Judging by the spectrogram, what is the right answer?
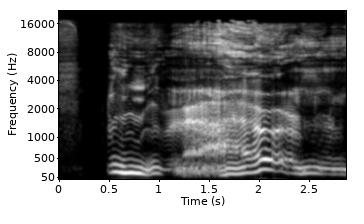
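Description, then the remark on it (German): A voice imitates the yawn of Mo, a little bear, made tired by grey November days: a loud, drawn-out groaning vocal that starts low, swells, then wavers up and down in pitch before trailing off, with no other sounds around it. “Gähnt der kleine Bär.”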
